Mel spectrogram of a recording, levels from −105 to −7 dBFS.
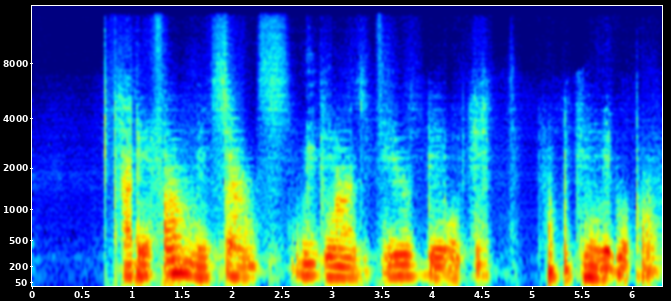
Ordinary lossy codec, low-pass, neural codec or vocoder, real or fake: AAC, 96 kbps; 14.4 kHz; codec, 44.1 kHz, 0.9 kbps, DAC; fake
